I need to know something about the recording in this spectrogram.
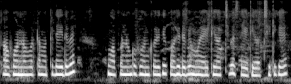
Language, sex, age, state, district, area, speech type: Odia, female, 18-30, Odisha, Malkangiri, urban, spontaneous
